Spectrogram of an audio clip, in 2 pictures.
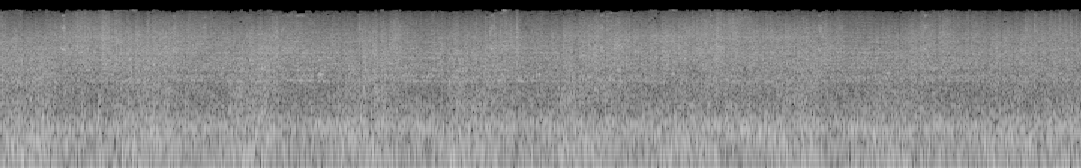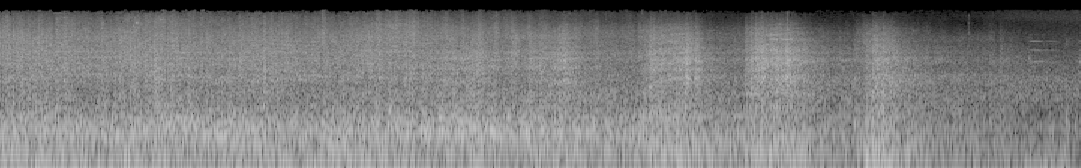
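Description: Railroad cars rolling past with a steady rumble and the clickety-clack of wheels over rail joints. Near the end come a few louder strikes, then the sound drops off.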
